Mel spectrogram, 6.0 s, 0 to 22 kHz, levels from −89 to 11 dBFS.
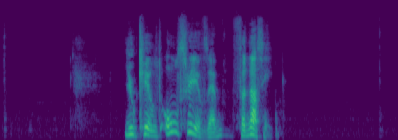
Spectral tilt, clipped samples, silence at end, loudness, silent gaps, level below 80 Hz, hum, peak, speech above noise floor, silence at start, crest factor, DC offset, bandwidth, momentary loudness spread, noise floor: -4.5 dB/octave; under 0.1%; 1.95 s; -26 LUFS; none; -72 dBFS; none; -4 dBFS; 56 dB; 1.9 s; 26 dB; under 0.1%; 13.5 kHz; 10 LU; -82 dBFS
